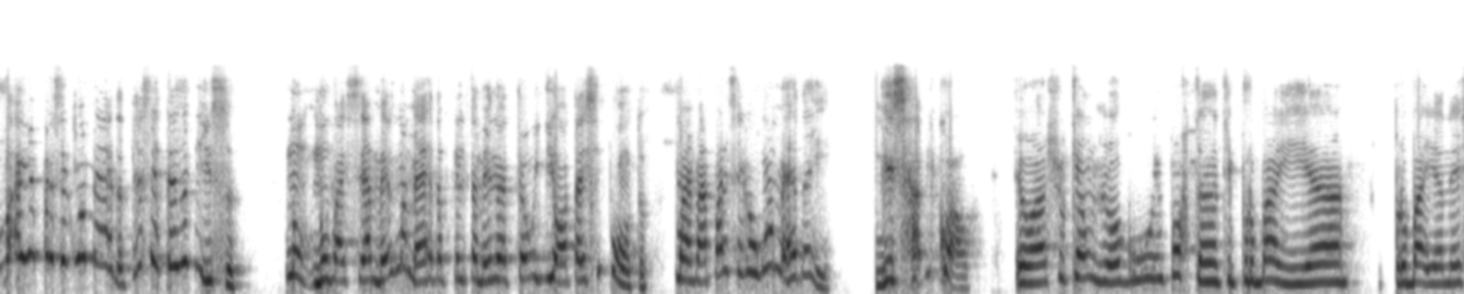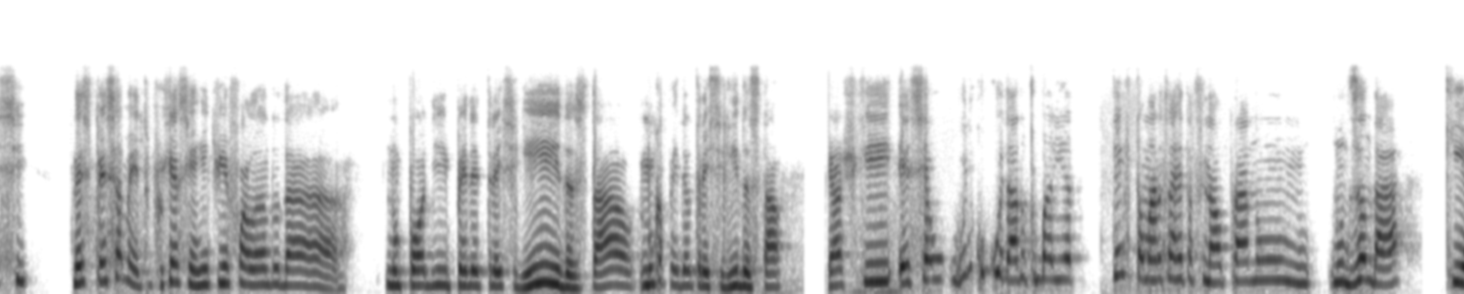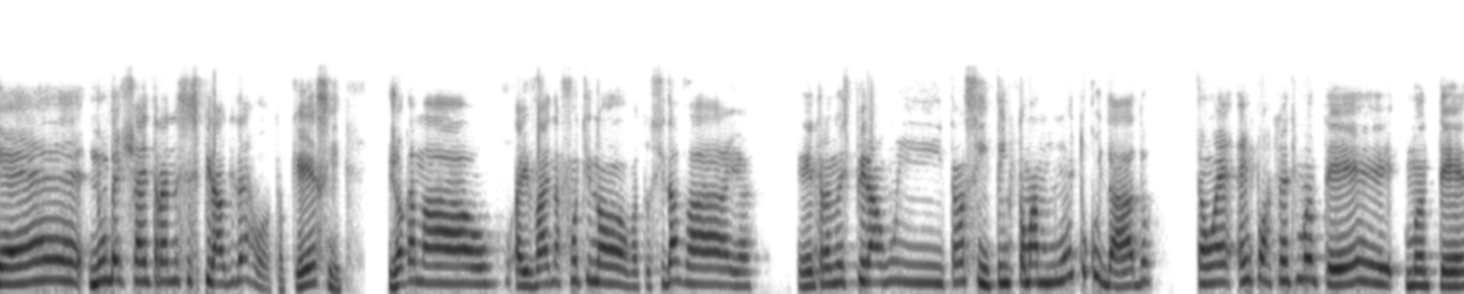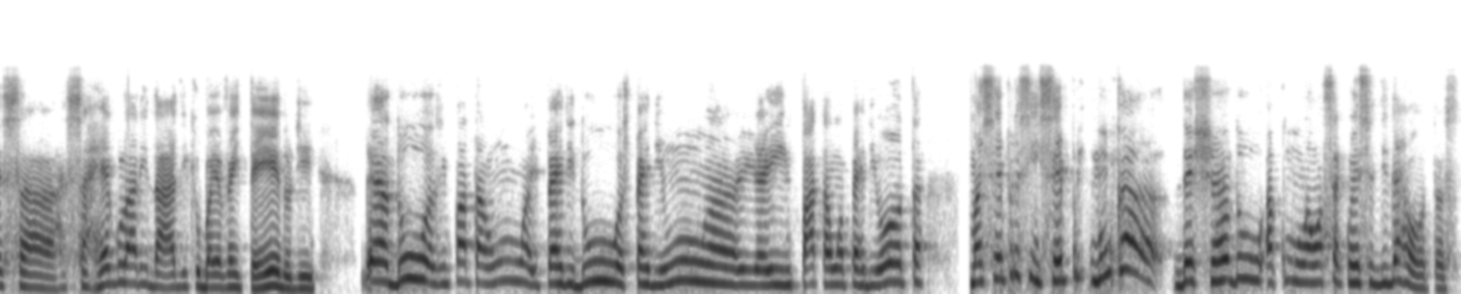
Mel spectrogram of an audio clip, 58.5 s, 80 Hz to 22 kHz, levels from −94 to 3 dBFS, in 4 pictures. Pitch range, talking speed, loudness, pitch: 205-270 Hz, 170 wpm, -21 LUFS, 235 Hz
